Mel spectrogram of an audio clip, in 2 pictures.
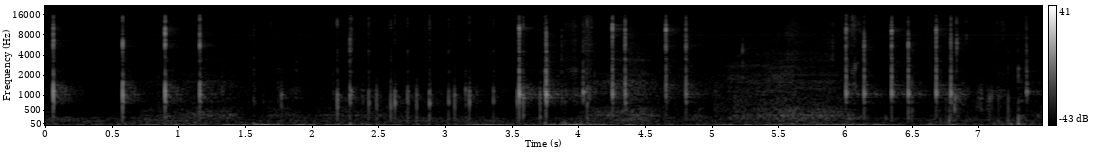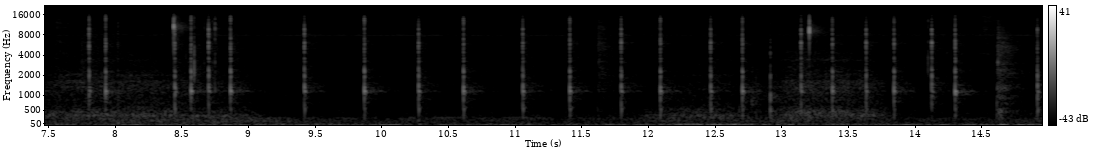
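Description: A hollow black plastic computer mouse is held in the hands while its buttons are clicked with the fingertips. Sharp, very short, bright clicks come at an irregular pace over a low, soft rustle of handling. Each click dies away almost instantly.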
